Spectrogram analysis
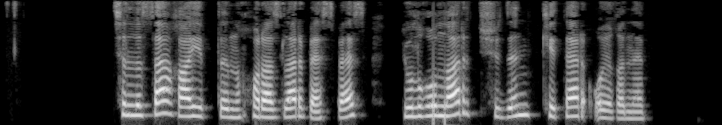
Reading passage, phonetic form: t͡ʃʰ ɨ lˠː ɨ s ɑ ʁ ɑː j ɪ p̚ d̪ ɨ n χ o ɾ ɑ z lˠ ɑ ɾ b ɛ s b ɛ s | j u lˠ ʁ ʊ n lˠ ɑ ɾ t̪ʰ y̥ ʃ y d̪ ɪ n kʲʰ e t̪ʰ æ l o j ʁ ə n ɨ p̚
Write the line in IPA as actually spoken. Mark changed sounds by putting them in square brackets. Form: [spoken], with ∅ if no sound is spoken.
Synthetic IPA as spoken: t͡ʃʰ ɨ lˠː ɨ s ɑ ʁ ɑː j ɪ p̚ [t̪] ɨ n χ o ɾ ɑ z lˠ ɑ ɾ b ɛ s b ɛ s | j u lˠ ʁ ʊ n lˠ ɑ ɾ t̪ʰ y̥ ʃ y d̪ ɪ n kʲʰ e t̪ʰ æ [ɾ] o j ʁ ə n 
